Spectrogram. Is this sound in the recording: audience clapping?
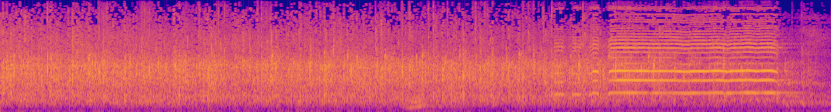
yes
